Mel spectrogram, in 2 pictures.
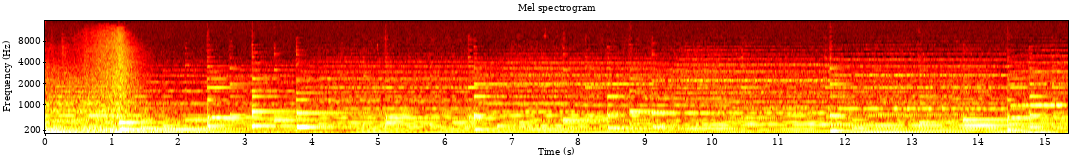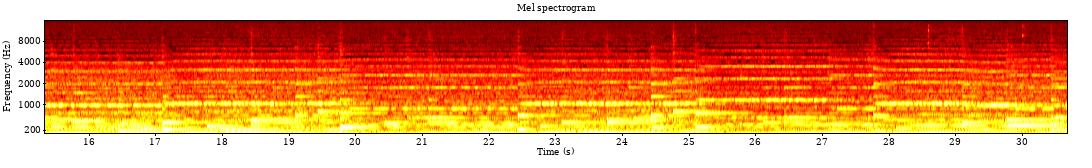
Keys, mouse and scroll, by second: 9.2 ctrl+z.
